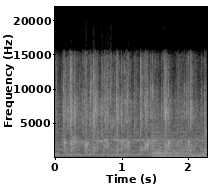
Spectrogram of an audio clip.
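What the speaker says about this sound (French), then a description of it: "Acclamez pour la gloire de notre Dieu" A church congregation claps and applauds together during a French-language sermon, steady and close, the clapping blended with music.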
